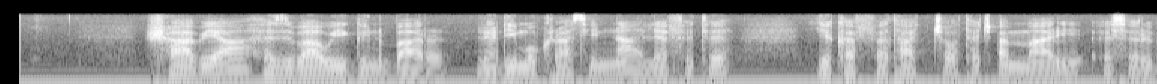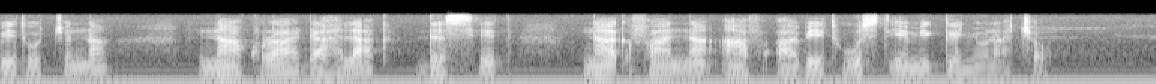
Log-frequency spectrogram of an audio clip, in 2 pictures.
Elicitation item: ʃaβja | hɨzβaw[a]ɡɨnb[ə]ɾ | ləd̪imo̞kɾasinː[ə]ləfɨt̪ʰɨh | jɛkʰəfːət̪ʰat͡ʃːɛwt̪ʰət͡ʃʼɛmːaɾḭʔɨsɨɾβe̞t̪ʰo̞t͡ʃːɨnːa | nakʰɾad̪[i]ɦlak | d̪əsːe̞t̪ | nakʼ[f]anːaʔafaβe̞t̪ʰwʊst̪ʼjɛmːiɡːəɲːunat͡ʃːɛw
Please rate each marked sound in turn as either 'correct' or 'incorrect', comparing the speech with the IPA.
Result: incorrect: i, incorrect: a, incorrect: a, incorrect: a, correct

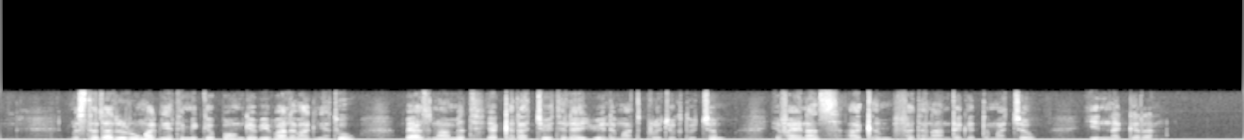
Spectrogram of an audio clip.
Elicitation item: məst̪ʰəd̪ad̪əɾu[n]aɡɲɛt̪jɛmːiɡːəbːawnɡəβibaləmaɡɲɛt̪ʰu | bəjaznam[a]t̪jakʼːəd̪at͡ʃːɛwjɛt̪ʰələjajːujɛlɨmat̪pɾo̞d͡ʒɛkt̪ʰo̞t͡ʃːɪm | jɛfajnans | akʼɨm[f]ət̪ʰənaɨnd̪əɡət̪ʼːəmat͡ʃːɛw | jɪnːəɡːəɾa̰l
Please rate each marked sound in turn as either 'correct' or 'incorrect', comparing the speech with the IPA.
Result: incorrect: m, incorrect: ə, correct

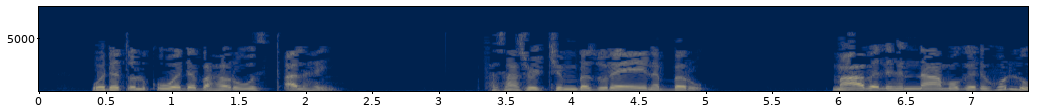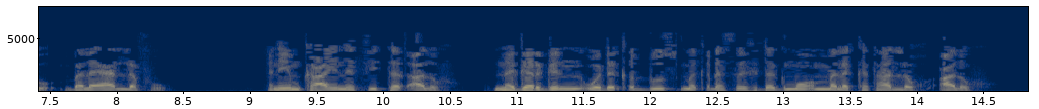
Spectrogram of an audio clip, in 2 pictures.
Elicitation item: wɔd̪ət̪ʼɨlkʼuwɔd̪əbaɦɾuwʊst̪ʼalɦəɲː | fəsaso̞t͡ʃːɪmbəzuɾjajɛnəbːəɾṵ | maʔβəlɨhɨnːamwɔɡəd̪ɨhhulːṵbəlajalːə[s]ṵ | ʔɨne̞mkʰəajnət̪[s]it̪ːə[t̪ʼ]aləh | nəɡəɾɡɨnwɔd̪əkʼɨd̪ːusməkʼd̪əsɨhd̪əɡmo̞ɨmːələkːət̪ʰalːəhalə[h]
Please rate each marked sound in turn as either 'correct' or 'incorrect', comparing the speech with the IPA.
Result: incorrect: f, incorrect: f, correct, correct

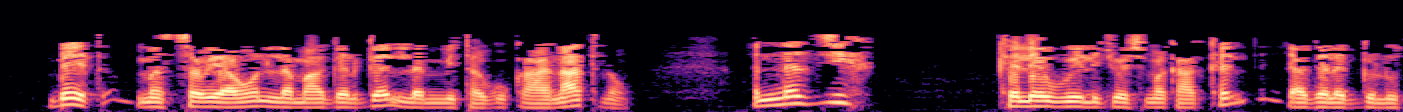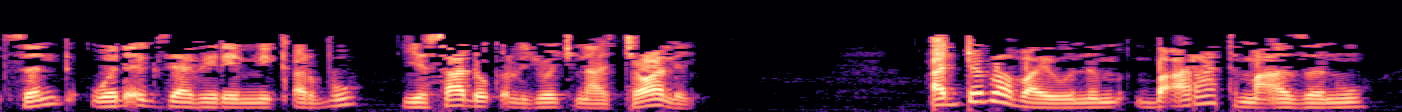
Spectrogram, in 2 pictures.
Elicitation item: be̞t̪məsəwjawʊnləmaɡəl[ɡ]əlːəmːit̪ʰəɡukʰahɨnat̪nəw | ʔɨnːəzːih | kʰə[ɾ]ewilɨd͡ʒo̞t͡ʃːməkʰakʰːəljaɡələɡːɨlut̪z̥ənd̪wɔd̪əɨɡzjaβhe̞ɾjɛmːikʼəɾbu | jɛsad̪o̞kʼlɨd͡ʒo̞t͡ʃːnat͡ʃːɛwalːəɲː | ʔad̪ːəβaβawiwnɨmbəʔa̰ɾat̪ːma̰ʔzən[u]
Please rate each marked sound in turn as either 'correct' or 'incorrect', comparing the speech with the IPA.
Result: correct, incorrect: l, correct

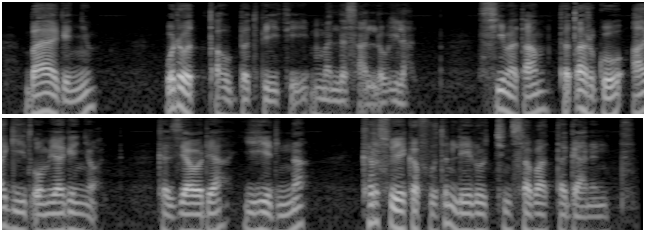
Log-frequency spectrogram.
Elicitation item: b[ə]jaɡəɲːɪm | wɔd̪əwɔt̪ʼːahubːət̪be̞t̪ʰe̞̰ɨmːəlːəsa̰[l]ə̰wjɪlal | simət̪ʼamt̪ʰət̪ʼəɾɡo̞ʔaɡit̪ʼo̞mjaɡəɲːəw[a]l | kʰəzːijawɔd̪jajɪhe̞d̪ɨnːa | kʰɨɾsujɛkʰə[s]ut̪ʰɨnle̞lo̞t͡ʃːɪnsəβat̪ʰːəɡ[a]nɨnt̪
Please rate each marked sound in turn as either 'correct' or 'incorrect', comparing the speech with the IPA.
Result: incorrect: a, incorrect: lː, correct, incorrect: f, correct

